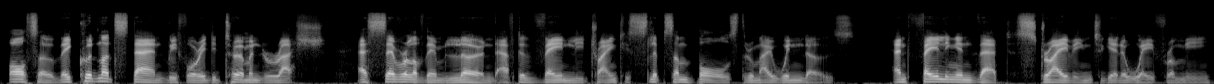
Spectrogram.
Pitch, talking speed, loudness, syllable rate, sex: 95 Hz, 170 wpm, -22 LUFS, 4.3 syllables/s, male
